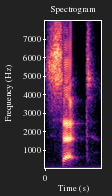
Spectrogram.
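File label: "set", English; fonetica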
